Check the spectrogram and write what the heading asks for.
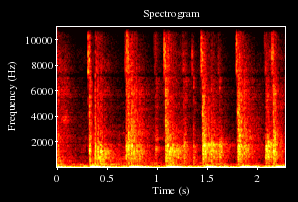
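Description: Loud, evenly spaced thumps, about three a second, with a heavy low boom, like hands pounding on a conference table.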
